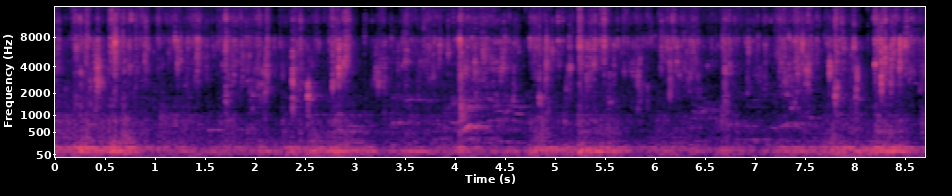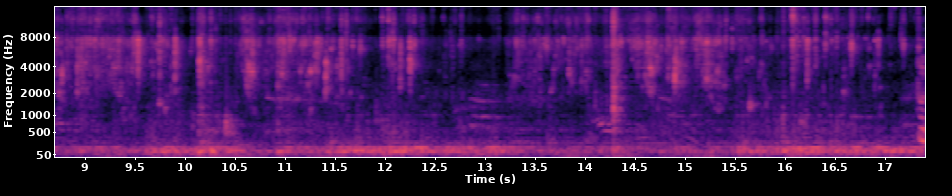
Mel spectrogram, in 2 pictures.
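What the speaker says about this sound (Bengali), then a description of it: "এবার আমি মুখটা এখানে ধুচ্ছি" Tap water runs steadily into a sink while someone washes their face, a continuous close splashing stream with small drips and splatters throughout.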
